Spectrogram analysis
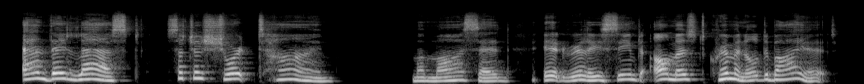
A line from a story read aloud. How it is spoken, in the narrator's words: sighed lovely Agatha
